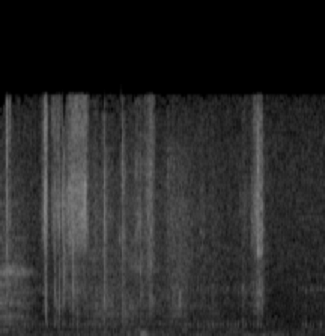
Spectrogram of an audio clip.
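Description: Trading cards sliding and rubbing against each other as they are flipped through by hand: a soft rustle in the first second, then a few light clicks as card edges snap past one another.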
